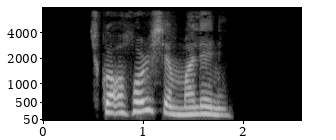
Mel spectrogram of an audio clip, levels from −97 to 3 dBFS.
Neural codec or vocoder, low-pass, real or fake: none; 7.2 kHz; real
